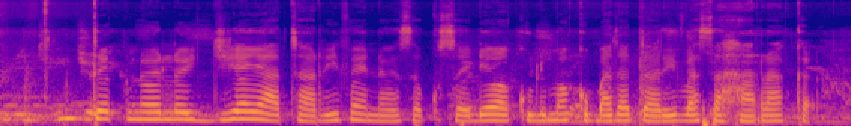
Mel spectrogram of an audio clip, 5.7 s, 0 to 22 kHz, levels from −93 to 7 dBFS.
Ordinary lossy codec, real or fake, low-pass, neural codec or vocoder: none; real; none; none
